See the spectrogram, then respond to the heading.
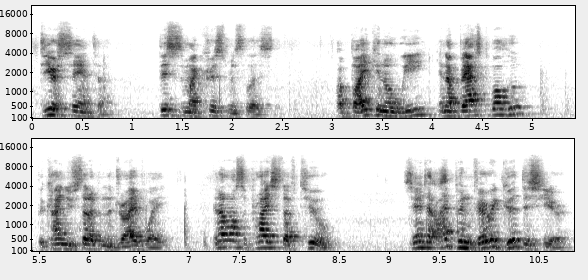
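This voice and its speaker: A man's voice: a little high, very animated, normal speed, sharp tone. A man playing an eager, mischievous young boy reading out a Christmas letter in a staged readers theatre. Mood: eager, defensive. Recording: echoey room, distant mic, faint noise.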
